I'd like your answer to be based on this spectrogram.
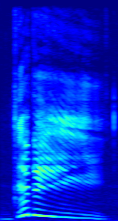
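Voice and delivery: high, loud happy little bear; a child's gleeful yelp; excited cheer. Acted. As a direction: bounce up with delight. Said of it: "said Bear".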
